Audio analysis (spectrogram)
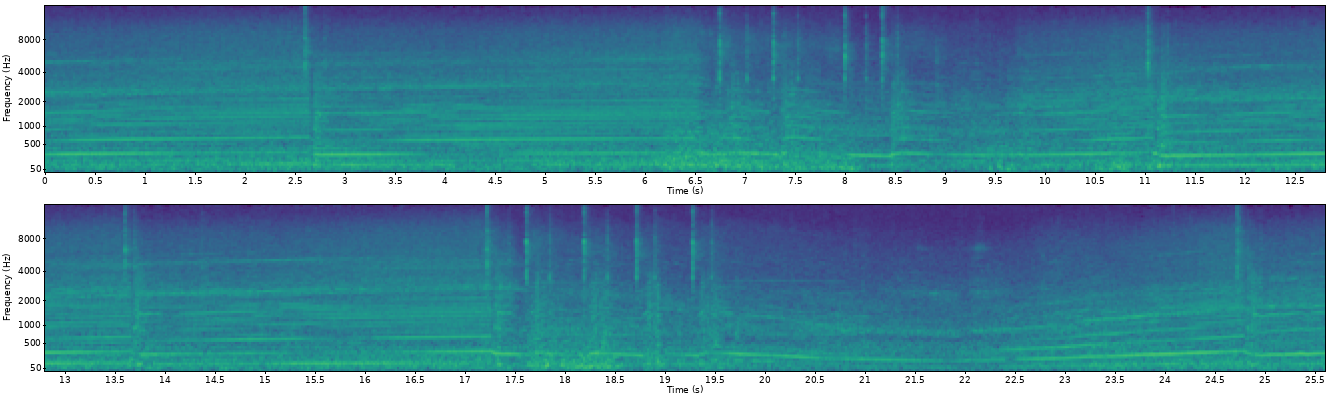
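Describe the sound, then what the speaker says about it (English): Race car engine in a racing video game at Donington, droning steadily at high revs with pitch sweeps and crisp downshift blips, loud and continuous throughout. "Those downshifts sound so good."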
